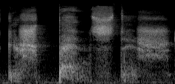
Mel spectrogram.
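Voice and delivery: slow, breathy whisper; eerie whisper. A narrator's reading. Narrator sets the eerie silence in the wood, whispered slowly. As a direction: hush it out like a ghost story.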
